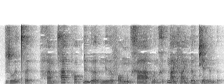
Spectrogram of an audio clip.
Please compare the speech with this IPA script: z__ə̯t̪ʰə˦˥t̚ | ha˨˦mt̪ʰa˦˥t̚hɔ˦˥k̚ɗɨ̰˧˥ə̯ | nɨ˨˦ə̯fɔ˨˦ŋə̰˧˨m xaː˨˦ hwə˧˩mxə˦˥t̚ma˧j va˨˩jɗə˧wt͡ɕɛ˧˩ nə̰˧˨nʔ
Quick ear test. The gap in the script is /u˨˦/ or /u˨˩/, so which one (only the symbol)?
u˨˩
